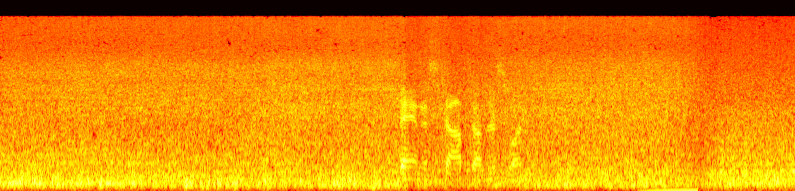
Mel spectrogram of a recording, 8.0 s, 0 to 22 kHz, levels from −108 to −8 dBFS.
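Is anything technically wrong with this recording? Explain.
Yes. Throughout the clip the sound is coarse and grainy, with a gritty distortion that shifts along with the signal, and the quietest stretches sputter between steps or fall silent. This is likely low bit depth without dither: the samples were rounded to just 4 bits with no added noise, so the error tracks the signal and sits only about 10 dB below it.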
